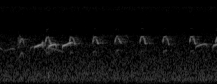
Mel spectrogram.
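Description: A bird chirping faintly: a quick, even run of short, high notes, about five a second.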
